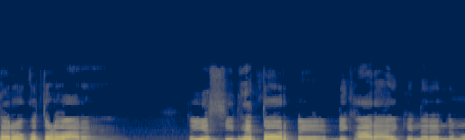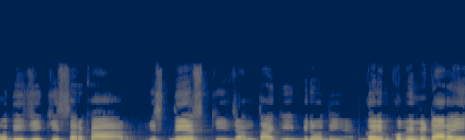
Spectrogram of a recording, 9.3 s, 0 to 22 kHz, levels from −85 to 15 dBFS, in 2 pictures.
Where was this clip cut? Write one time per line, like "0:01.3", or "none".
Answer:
0:08.2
